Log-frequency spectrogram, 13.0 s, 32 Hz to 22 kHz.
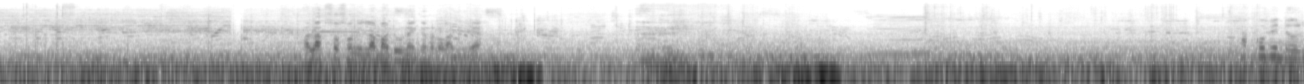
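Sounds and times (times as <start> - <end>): car engine and tyre rumble: 0.0 - 13.0
voice: 3.1 - 5.4, 11.3 - 13.0.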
